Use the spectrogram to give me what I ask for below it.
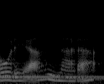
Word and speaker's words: Aurea Lara: Aurea Lara, A-U-R-E-A-L-A-R-A. I never know how to pronounce my name properly because I'm like in between the Spanish pronunciation, the English pronunciation, and I get a little wonky sometimes. And of course, you can also find me on YouTube, Aurea Lara, A-U-R-E-A-L-A-R-A.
